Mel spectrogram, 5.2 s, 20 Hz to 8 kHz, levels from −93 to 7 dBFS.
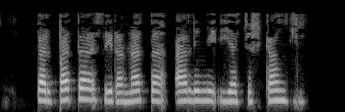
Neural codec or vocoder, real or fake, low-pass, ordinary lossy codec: codec, 16 kHz, 16 kbps, FunCodec, trained on LibriTTS, 50 frames a second; fake; 7.2 kHz; MP3, 24 kbps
